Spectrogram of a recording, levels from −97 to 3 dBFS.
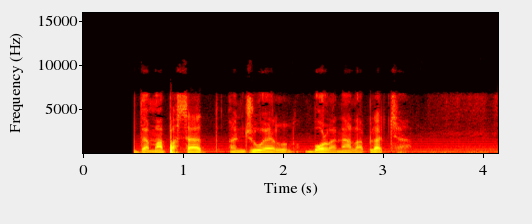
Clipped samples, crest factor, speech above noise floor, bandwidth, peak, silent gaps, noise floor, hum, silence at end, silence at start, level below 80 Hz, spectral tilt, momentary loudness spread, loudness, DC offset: under 0.1%; 26 dB; 21 dB; 7.2 kHz; -2 dBFS; none; -48 dBFS; none; 0 s; 0.5 s; -48 dBFS; -6 dB/octave; 22 LU; -27 LUFS; under 0.1%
